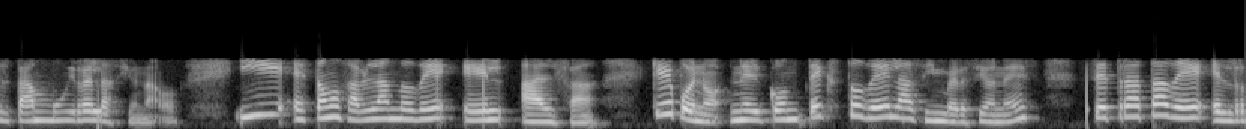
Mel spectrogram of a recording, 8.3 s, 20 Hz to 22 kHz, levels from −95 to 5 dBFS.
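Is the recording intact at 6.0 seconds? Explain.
Yes, the audio is intact at 6.0 seconds, with nothing breaking up the speech beyond the narrow telephone band of its G.711 coding.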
